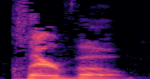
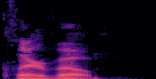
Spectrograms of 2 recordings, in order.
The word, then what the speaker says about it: Clairvaux: Yep, Clairvaux. Not clairvoyant, but Clairvaux.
